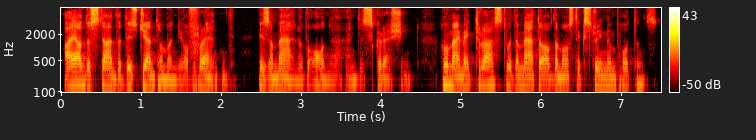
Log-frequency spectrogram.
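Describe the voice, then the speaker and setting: Man playing haughty Bohemian count, German accent, deep, husky and harsh, formal, secretive, audiobook character. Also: brisk, natural voice. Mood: imperious, guarded. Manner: formal, commanding. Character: tall masked Bohemian count, imperious and secretive.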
